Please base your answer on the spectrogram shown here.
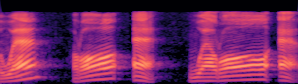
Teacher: كلمة وراء من الكلمات التي تحتاج إلى اهتمام في القراءة، ترقيق الواو وترقيق الهمزة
